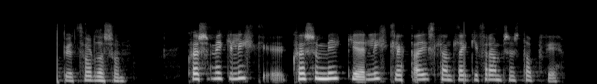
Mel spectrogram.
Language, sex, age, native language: Icelandic, female, 40-49, Icelandic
